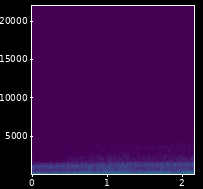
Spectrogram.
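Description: Slow, dark background music: long held notes over a deep low drone.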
